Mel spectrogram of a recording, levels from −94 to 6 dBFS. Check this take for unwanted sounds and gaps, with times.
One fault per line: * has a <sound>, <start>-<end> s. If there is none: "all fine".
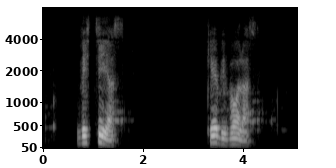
all fine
